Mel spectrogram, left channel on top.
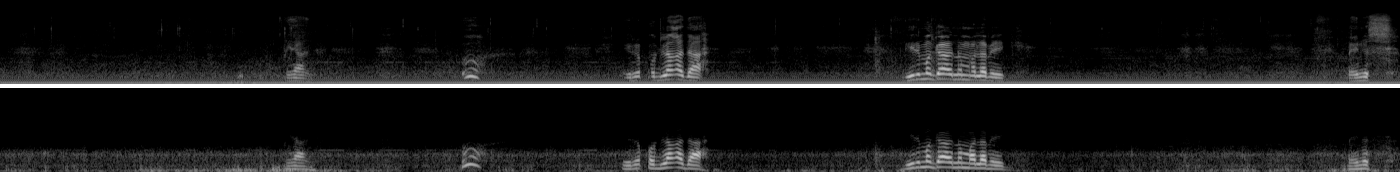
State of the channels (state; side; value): noise; left; hum, 8 dB below the sound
